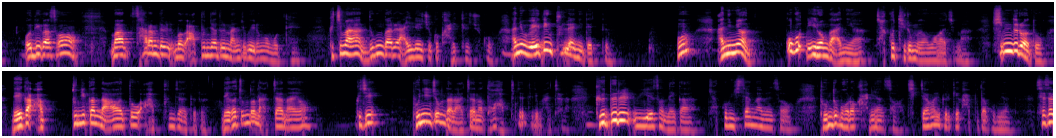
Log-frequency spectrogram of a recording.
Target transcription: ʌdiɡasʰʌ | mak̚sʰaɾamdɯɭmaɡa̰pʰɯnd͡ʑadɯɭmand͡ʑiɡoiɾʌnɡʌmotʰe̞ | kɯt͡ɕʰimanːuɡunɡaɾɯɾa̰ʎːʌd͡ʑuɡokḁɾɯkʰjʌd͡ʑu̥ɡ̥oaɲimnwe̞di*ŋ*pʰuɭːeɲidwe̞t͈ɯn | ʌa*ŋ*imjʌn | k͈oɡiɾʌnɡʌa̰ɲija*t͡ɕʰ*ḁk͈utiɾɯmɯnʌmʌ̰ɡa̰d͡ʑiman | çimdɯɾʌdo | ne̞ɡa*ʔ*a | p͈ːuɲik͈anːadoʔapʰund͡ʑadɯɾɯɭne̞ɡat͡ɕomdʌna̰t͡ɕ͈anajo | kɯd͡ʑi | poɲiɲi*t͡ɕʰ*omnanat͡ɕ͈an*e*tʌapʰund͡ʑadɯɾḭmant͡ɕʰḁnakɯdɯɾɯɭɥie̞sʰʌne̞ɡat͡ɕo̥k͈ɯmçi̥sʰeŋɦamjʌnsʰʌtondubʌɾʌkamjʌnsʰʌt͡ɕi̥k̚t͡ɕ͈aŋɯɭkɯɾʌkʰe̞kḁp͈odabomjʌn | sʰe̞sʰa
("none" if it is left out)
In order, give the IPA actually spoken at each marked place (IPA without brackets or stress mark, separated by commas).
ŋ, ɲ, t͡ɕ, ʔ, t͡ɕ, a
